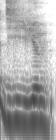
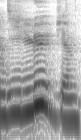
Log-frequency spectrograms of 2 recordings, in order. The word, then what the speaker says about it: Diluvium: Attends, ça s'écrit comme ça, Diluvium. Non, Diluvium.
